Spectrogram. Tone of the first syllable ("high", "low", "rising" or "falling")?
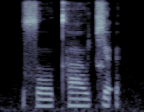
low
